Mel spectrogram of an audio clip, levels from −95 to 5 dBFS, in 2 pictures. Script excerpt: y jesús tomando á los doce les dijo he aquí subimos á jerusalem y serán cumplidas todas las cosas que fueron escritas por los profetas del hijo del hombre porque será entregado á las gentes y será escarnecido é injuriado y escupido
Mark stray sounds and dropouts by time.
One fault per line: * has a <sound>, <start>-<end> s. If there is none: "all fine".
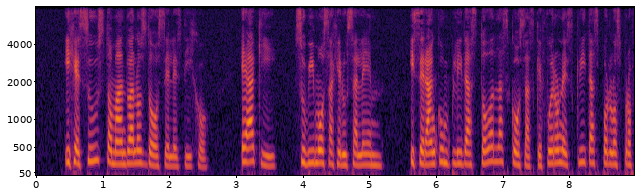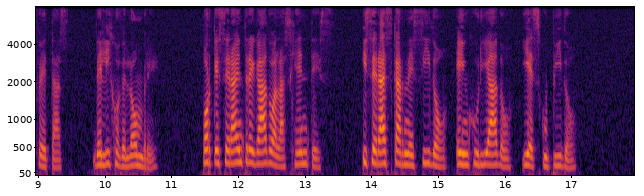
all fine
